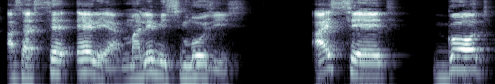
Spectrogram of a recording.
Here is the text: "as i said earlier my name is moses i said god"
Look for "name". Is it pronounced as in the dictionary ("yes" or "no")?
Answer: no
